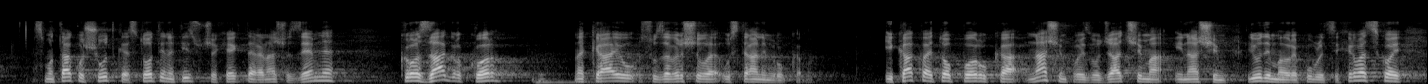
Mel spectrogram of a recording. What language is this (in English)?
Croatian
